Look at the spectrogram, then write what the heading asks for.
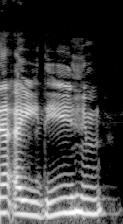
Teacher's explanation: ای کو آدھے الف کے برابر لمبا کریں گے، دی کو ایک الف کے برابر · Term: یا لین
